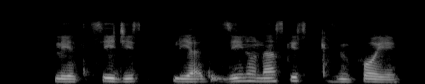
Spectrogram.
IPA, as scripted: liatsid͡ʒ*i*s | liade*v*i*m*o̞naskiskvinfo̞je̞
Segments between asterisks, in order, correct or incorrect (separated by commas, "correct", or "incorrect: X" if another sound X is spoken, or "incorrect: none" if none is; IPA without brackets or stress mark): correct, incorrect: z, incorrect: n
